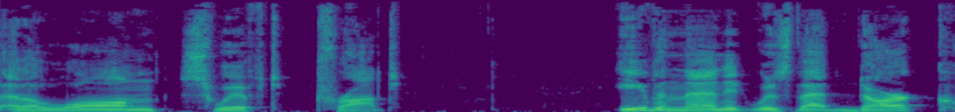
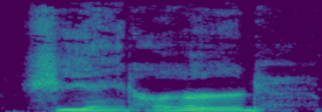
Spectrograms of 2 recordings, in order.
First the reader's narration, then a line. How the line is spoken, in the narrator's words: muttered Dan to Bart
